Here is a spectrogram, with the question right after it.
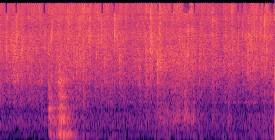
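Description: Fried rice sizzles steadily in a pan on a home stove, a continuous close frying hiss with a couple of brief stirring scrapes and knocks.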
